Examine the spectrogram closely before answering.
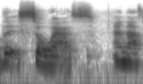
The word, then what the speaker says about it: psoas: there's really one important hip flexor called the psoas and that's spelled psoas and so i thought i could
